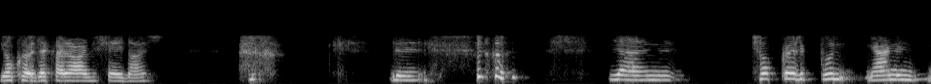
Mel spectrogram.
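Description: All the way through, the speech carries the AMR narrowband mobile codec sound: nothing above 4 kHz, and a heavily buzzy, synthetic quality, which fits one of AMR-NB's lowest modes, around 5.9 kbps. With so few bits, the vocal-tract model gets very little to work with.

From 6.70 to 6.82 s there are lost AMR speech frames. The decoder stretches the last good pitch and vocal-tract settings while fading them, so the sound briefly drags and dips. The gap fits about two 20 ms frames, and the speech comes back a touch rough.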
